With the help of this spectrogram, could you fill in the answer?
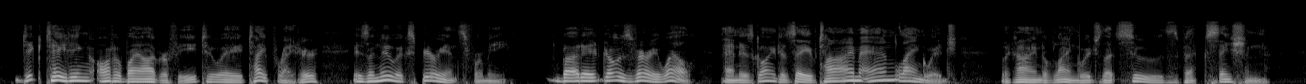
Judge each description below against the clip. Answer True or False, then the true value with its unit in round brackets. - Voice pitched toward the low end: True (125 Hz)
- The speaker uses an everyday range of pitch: False (9.0 semitones)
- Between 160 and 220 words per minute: False (140 wpm)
